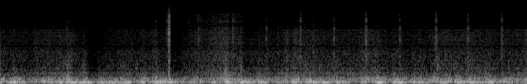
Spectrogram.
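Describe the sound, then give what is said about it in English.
A car drives steadily and turns into a lot, with a low, continuous engine and road rumble heard from inside, faint intermittent clicks and no one talking. “Just turn in there at the lot.”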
